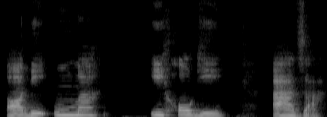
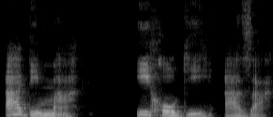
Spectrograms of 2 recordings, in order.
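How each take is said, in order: First: The first two words are said separately. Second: The first two words are run together. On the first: This is the Central Igbo form. "that Central Igbo way" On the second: This is the common everyday form. "the common pronunciation"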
